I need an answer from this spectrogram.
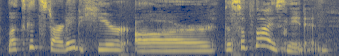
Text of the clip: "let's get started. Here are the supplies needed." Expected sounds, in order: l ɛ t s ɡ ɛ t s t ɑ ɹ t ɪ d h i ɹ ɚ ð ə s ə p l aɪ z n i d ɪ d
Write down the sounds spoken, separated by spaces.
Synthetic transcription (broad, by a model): l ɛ t s ɡ ɛ t s t ɑ ɹ t ɪ d h i ɹ ɚ ð ə s ə p l aɪ z n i d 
